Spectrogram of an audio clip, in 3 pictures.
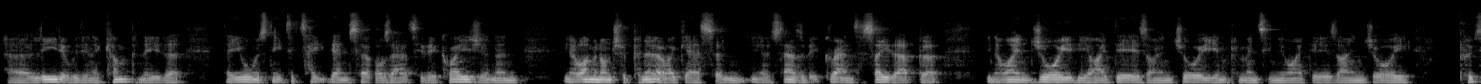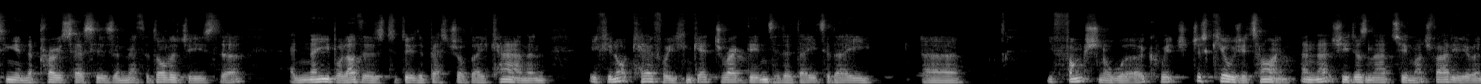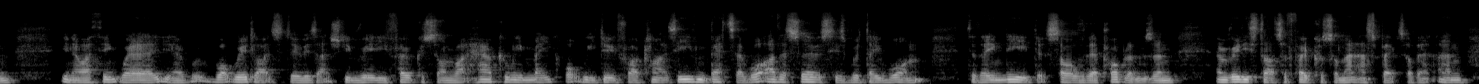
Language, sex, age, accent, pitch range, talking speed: English, male, 40-59, British, 95-110 Hz, 200 wpm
